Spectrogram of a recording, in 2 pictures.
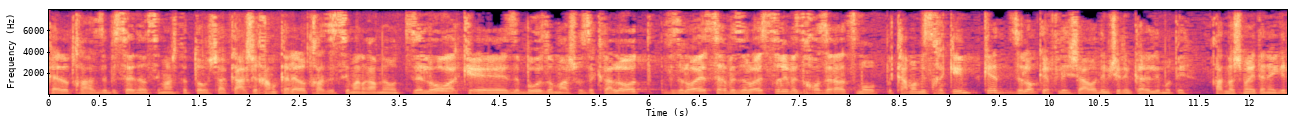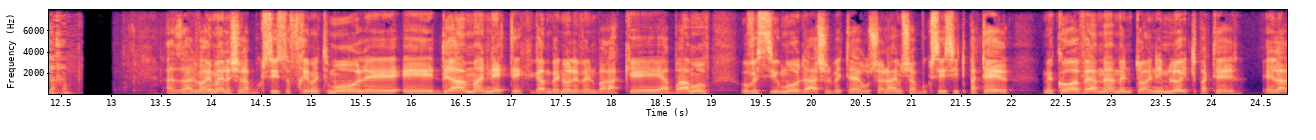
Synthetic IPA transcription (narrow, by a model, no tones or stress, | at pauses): kalelo̞t̪χaze̞be̞se̞de̞ʁsimanʃat̪at̪o̞vʃeakaaʃelχamekale̞lo̞t̪χaze̞simanʁame̞o̞dze̞lo̞ʁakeze̞buzo̞maʃuzeklalo̞t̪ | veze̞lo̞ese̞ʁveze̞loesʁimvezeχo̞ze̞ʁalat͡smo̞b̥ekamamisχakimkenze̞lo̞ke̞fliʃeavadimʃelimekalelimo̞t̪iχad̪maʃmait̪aniaɡid̪laχe̞m | ʔa̰zad̪vaʁimae̞le̞ʃe̞lhabuksisofχimet̪mo̞ledʁamane̞t̪ekɡambe̞no̞leve̞nbaʁakeabʁamo̞vuvesijumo̞d̪aaʃe̞lbet̪ejajuʃa̰lʔaimʃehabuksishit̪pate̞ʁ | meko̞ʁave̞ame̞ame̞nt̪o̞animlo̞it̪pate̞ʁ | ʔe̞la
